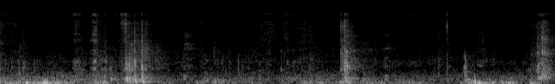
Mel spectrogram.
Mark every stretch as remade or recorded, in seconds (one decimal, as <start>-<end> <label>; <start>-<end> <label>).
0.0-1.1 recorded; 1.1-4.5 remade; 4.5-5.6 recorded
